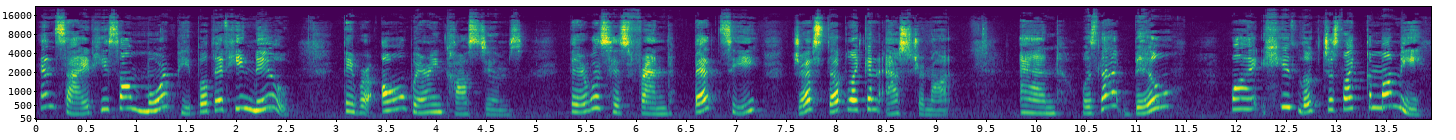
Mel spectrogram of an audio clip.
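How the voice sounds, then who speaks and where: A woman reading a picture book aloud for children, in an expressive, sing-song storytelling manner. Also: sits high, takes it slowly, a little hiss or hum.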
